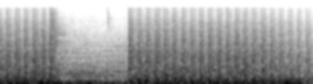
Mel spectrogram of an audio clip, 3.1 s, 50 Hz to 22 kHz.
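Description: Rapid aircraft machine-gun fire from an F3F fighter in a flight combat video game, a loud continuous rattling burst that pauses briefly and then resumes, filling the whole clip.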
